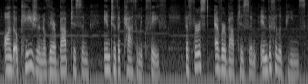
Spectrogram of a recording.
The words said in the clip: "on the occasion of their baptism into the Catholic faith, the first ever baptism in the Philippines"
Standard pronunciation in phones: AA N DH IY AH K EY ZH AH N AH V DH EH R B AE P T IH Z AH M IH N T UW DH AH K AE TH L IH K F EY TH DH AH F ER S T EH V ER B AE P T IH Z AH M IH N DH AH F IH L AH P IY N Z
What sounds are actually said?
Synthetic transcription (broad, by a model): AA N DH IY AH K EY ZH AH N AH V DH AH R B AE P T IH Z AH M IH N T UW DH AH K AE TH L IH K F EY TH DH AH F ER S T EH V ER B AE P T IH Z AH M IH N DH AH F IH L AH P IY N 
